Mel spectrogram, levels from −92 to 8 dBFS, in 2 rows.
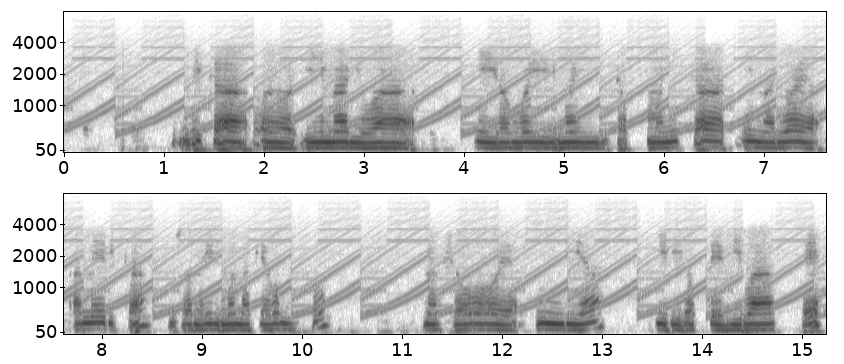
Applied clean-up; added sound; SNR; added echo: none; Siren; 19 dB; none.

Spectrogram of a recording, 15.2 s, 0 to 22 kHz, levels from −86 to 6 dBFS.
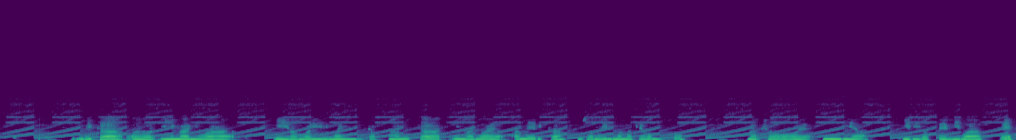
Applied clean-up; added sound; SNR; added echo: classical method log-MMSE.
